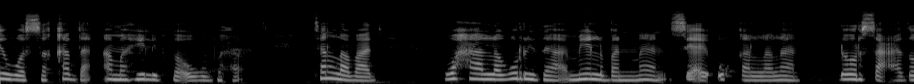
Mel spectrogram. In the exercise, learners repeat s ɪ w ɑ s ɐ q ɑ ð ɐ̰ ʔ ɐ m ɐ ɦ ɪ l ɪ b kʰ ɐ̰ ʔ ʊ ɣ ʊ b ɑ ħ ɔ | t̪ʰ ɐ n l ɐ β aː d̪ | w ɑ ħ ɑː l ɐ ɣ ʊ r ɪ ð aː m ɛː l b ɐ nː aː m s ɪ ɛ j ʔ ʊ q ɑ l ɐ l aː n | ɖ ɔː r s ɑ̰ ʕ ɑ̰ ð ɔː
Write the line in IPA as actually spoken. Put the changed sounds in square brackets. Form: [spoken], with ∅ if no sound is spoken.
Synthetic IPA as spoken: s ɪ w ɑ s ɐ q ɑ ð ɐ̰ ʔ ɐ m ɐ ɦ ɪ l ɪ b kʰ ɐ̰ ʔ ʊ ɣ ʊ b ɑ ħ ɔ | t̪ʰ ɐ n l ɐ β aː d̪ | w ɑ ħ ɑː l ɐ ɣ ʊ r ɪ ð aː m ɛː l b ɐ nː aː [n] s ɪ ɛ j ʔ ʊ q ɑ l ɐ l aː n | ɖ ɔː r s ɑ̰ ʕ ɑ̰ ð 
